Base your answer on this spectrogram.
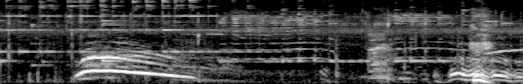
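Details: At a goat farm in the Uttarakhand jungle, India, a Himalayan goat gives one long, arching, drawn-out bleat that slowly falls away, then shorter, trembling bleats follow amid a steady hum.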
